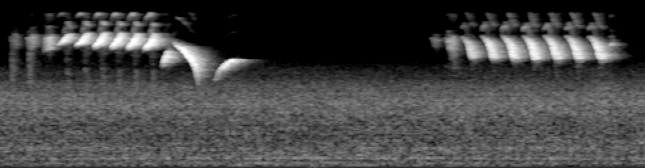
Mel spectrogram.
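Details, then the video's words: Bananaquits in a singing duel: very high, thin rising notes in quick runs of about eight, a slurred downward-curving note between them, with a pause before the series returns. "Duelo de sibite cantando"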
